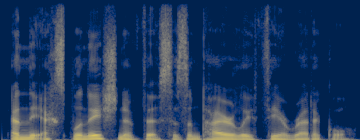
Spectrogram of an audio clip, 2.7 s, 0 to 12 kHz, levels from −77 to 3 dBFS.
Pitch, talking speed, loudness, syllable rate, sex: 95 Hz, 180 wpm, -19 LUFS, 6.6 syllables/s, male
